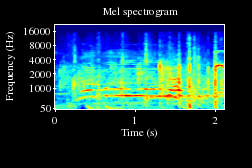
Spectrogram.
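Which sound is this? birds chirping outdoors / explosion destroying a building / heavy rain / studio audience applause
studio audience applause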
